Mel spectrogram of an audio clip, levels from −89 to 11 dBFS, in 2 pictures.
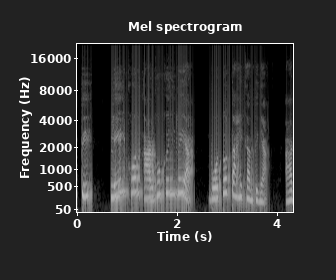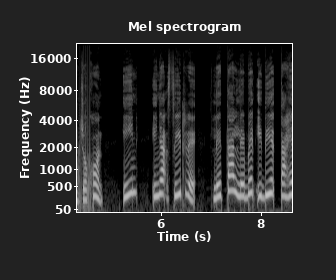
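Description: From 0.00 to 4.62 s the speech carries buffer tearing: writer and reader have slipped within a ring buffer, so each 20 ms period splices in roughly a third of audio about 70 ms old, producing a robotic 50 Hz rattle present only while sound plays.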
